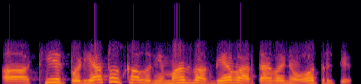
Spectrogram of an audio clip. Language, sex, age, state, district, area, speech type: Kashmiri, female, 18-30, Jammu and Kashmir, Baramulla, rural, conversation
